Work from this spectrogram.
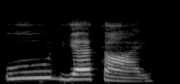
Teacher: it's a shortened intensified e sound · So for instance, your very first line, you have ulietai, ulie. So you're going to put the J glide before that open E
